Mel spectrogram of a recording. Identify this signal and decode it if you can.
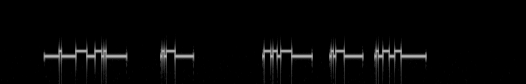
TTY/TDD text telephone tones (45.45 baud Baudot), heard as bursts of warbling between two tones, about 400 Hz shift, 1600 Hz centre. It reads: THE TEAM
